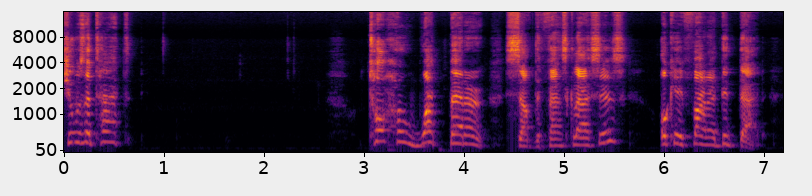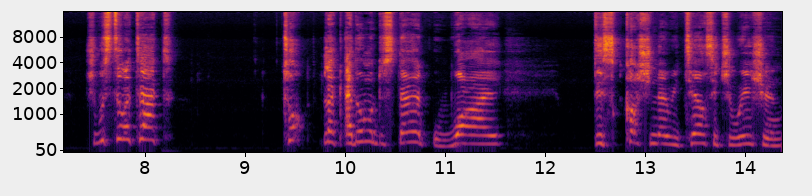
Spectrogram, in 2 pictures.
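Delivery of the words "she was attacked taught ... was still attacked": heated, fired-up voice, right on the edge of shouting. Ranting about people telling a parent they should have taught their attacked daughter better; heated, close to yelling. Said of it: "I'm about to yell at you".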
